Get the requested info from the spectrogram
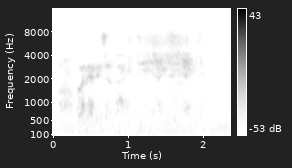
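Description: Faint whispering.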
